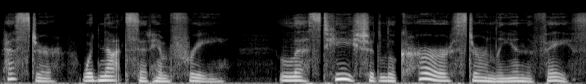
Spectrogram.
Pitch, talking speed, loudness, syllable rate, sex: 165 Hz, 155 wpm, -16 LUFS, 3.3 syllables/s, female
